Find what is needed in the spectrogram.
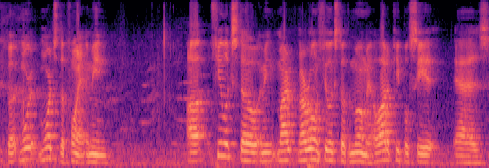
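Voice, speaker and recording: The speaker talks at a fairly quick pace with an American accent, and noticeable background noise is present. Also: man, fairly high pitch for a man. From US West Coast, Orange County, Los Angeles. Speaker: fitness business owner. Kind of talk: interview. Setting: local TV interview. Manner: halting, many repetitions and fillers.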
